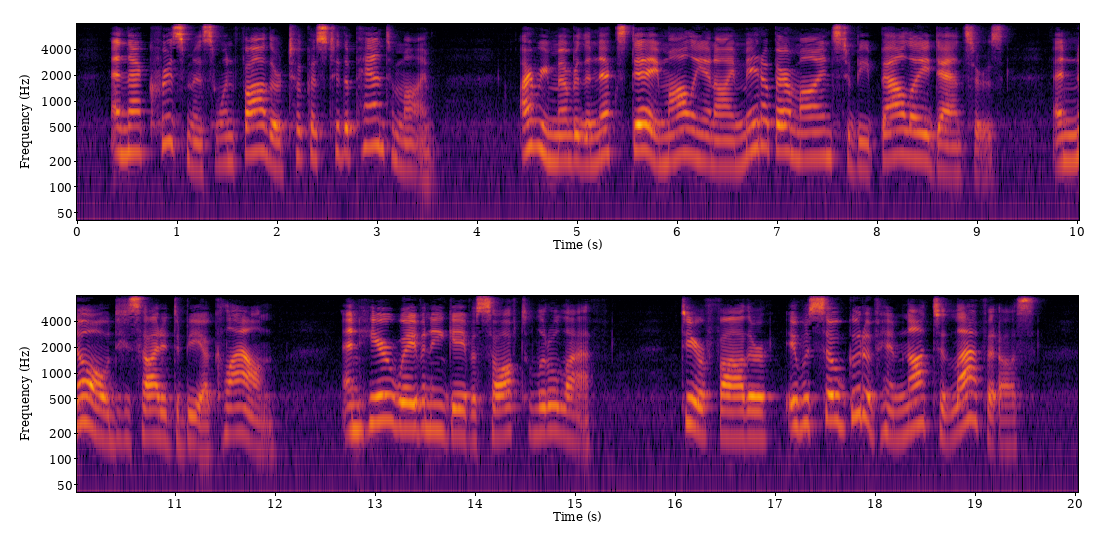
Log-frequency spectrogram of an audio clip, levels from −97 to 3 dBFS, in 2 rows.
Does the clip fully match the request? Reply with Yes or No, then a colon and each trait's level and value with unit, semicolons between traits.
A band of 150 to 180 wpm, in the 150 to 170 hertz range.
No: average, 160 wpm; high, 215 Hz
